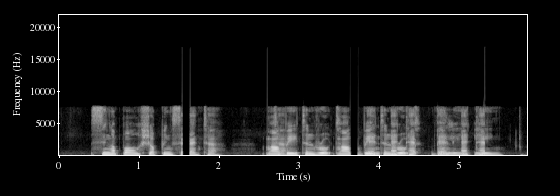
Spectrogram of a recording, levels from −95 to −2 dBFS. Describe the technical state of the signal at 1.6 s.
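At 1.6 s the speech falls into a gap between chunks, a hole of 100 ms running from 1.53 to 1.63 s. A join between blocks of roughly 2 s has been padded with silence or played late, so playback stops dead and then resumes exactly where it left off. The hard-edged break is what sets it apart from a dropout: no audio is missing, only pushed later.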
